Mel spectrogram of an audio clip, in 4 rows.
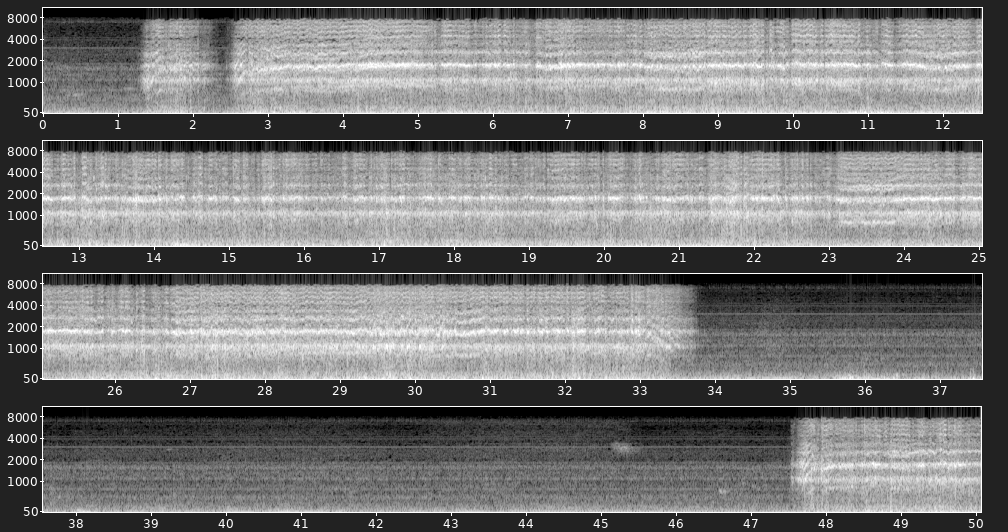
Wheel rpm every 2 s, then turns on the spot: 20, 120, 220, 230, 230, 230, 230, 230, 230, 230, 230, 230, 230, 220, 200, 210, 160, 0, 0, 0, 0, 0, 0, 20, 200.
none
